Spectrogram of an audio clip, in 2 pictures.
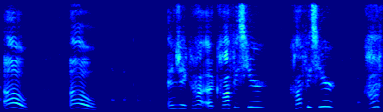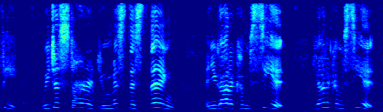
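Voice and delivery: excited imitation. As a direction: bounce with eagerness to show it off. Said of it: "was all excited about it".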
